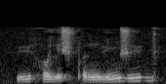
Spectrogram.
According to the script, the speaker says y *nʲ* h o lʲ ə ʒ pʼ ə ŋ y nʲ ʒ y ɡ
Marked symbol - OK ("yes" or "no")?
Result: no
